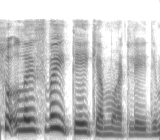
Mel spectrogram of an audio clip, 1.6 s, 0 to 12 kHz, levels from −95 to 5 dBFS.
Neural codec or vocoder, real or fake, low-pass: none; real; 7.2 kHz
